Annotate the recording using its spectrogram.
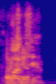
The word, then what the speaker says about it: PogChamp: PogChamp? – Yeah, PogChamp.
